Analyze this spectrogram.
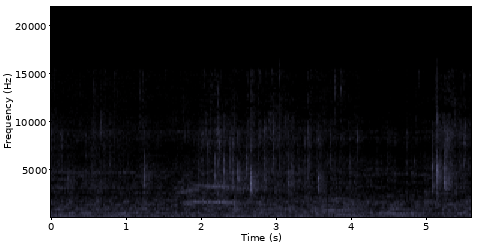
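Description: Potato-stuffed bread balls deep-frying in hot oil: a steady sizzle with fine crackling as more balls are lowered in. The oil is not popping or spattering, because the soaked bread was squeezed dry.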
